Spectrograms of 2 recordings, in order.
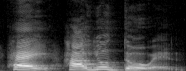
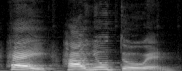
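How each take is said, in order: First: The voice sounds warm, round and balanced. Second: The voice sounds warm, round and balanced.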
